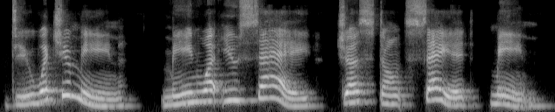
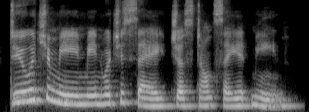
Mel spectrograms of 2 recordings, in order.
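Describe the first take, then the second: First: The phrase is spoken very slowly. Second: The phrase is spoken at a normal pace.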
